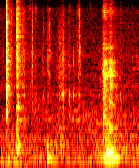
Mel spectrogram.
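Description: Clicks and taps of plastic parts being handled inside a portable Bluetooth speaker's housing as the battery pack is worked loose: one sharp click just after the start, then a few lighter ones.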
